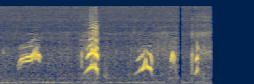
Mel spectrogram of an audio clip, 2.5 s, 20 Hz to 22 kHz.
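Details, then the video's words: Wood duck hen in a nest box near Richland, Washington, sitting on about 18 eggs, during a squabble: four or five short squealing, wavering calls over a low hum, ending abruptly. "Another Hen Squabble"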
